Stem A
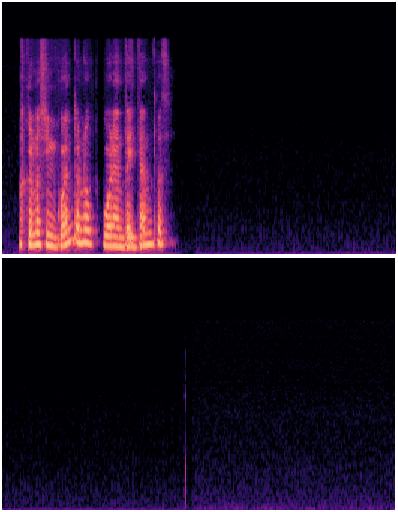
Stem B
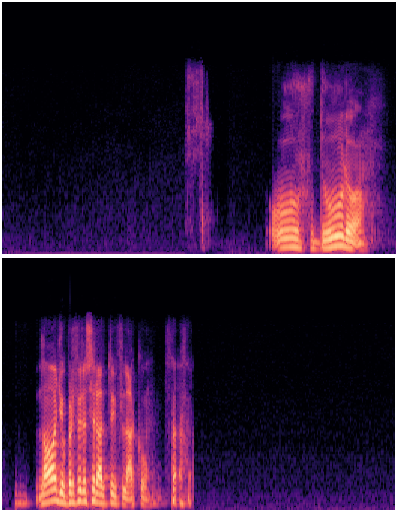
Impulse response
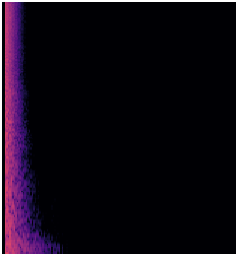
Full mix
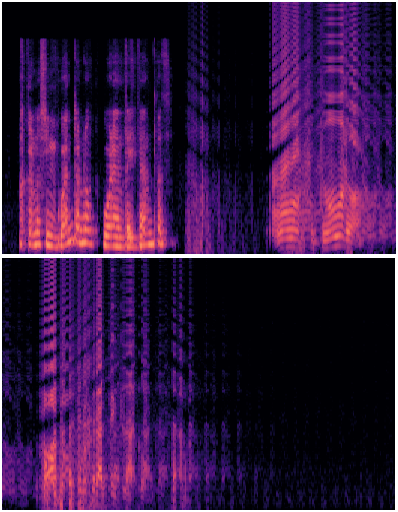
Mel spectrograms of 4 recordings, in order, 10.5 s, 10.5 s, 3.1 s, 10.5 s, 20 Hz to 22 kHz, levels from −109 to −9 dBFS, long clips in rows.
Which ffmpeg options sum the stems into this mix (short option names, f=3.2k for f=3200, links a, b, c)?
-filter_complex "[0:a]highpass=150,alimiter=limit=-16dB:level=0:latency=1:release=107,volume=-4.5dB[a];[1:a]highpass=730,acrusher=samples=21:mix=1:aa=0.000001:lfo=1:lforange=21:lforate=0.4,volume=-3.5dB,afade=t=out:st=4.21:d=0.59:silence=0.251189,asplit=2[b][c];[c]volume=-17.5dB,aecho=0:1:218|436|654|872|1090|1308|1526|1744:1|0.53|0.281|0.149|0.0789|0.0418|0.0222|0.0117[d];[a][b][d]amix=inputs=3:normalize=0,acrossover=split=590[e][f];[e]aeval=exprs='val(0)*(1-0.7/2+0.7/2*cos(2*PI*6.5*n/s))':c=same[g];[f]aeval=exprs='val(0)*(1-0.7/2-0.7/2*cos(2*PI*6.5*n/s))':c=same[h];[g][h]amix=inputs=2:normalize=0"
